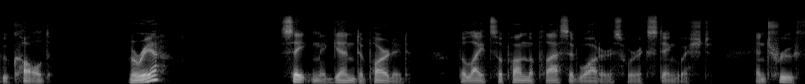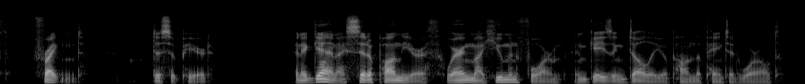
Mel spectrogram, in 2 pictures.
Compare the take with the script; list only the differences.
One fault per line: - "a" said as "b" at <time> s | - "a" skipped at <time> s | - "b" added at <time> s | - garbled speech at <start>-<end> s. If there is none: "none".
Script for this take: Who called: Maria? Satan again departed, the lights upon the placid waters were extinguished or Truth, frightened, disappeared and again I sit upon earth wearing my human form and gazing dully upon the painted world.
- "or" said as "and" at 7.5 s
- "the" added at 12.1 s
